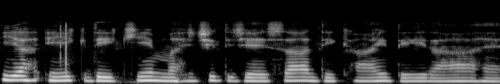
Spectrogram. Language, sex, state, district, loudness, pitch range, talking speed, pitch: Hindi, female, Bihar, Patna, -18 LUFS, 155-180 Hz, 110 wpm, 165 Hz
